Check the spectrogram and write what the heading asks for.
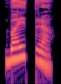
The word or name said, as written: ಭೈತ್ರ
